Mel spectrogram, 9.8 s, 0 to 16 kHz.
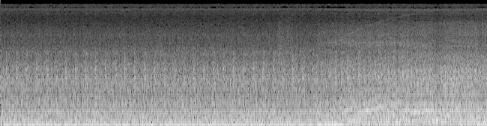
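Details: First Manchester Dennis Arrow bus 31923, recorded onboard with a phone: heavy diesel thrash with a loud rough knock about four per second, growing louder toward the end; engine knocking, cause unknown.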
